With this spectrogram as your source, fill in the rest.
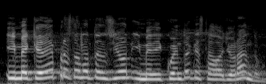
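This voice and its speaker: A man's voice: very high-pitched, rapid-fire, dark tone, in a large hall. A man preaching a sermon, telling a personal testimony and quoting his own prayers aloud. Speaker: pastor. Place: church hall.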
